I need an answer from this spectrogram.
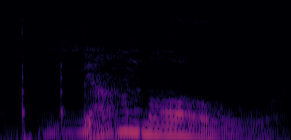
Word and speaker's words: llamo: this word that says la no no it doesn't this is llamo as in a llamo Fredrik the two L's make a why it's not that complicated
